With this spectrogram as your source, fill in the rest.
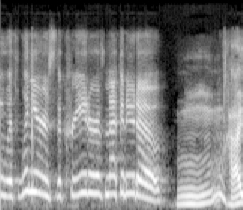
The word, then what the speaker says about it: Macanudo: about macanudo hmm so mcnudo which to me is macanudo which is how i pronounced my whole life because i'm from argentina and it's a daily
